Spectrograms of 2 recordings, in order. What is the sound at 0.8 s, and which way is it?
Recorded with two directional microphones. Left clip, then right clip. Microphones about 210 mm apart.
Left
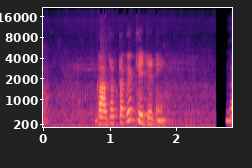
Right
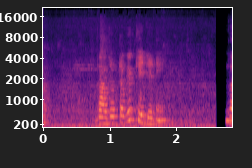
Speech, 20° left (ahead or behind).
